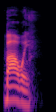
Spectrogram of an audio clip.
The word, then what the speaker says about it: Bowie: Porque en realidad Bowie es un cuchillo. El Bowie knife. Eh, eh, es Bowie, se pronuncia. Pero Bowie, siendo británico, no tenía idea, vio la palabra y dijo, mm, es interesante, me voy a poner de nombre. Quedó como nombre y él siempre lo pronunció mal.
